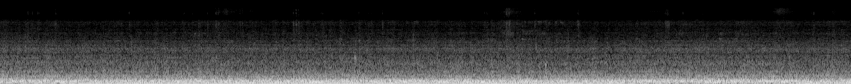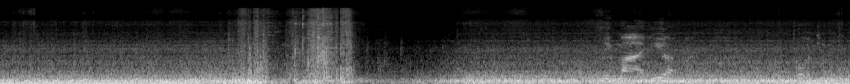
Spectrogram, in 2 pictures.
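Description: A vehicle's engine rumbles steadily while driving along a road.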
